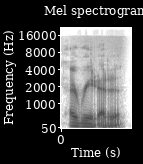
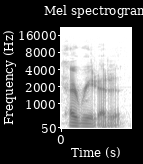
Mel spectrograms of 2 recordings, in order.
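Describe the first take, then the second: First: The voice is shaped by an effects chain. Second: The voice is raw, with no effects applied. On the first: "Then we'll turn it on" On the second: "I'll do my audio only"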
